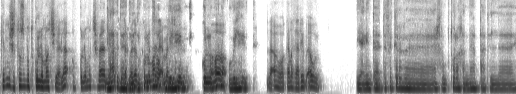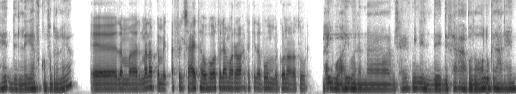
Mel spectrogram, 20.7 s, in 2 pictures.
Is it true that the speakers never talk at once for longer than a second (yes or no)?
no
